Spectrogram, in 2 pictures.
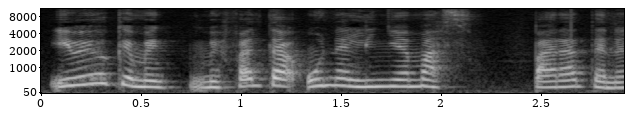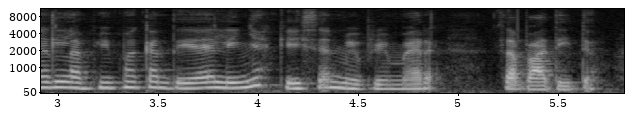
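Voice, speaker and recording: A woman's voice: a little high, fairly quick, a little mellow. A woman, patiently teaching a crochet tutorial step by step and checking in with listeners as she counts rows aloud. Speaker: crochet instructor.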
